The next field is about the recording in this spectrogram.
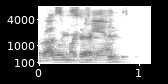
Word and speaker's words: Marquand: Marquardt or whatever that Ross Marquand.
